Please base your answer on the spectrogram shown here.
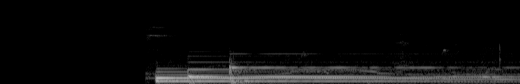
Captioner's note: somber music; birds chirping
